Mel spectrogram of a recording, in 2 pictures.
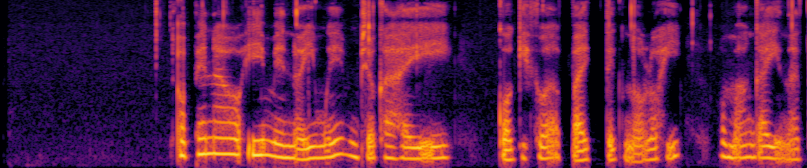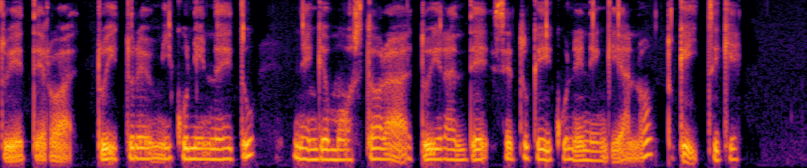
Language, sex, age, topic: Oshiwambo, female, 25-35, agriculture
